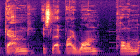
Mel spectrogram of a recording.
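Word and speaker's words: Colm: is led by one column Ultra School often mispronounced as colon a notorious Outlaw whose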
